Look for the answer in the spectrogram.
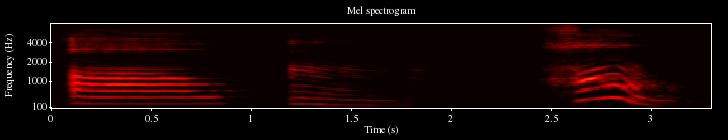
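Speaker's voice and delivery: teacher sounding out each sound, then the word; sounding out home. Shown as a demonstration. Teacher blending sounds for young readers, stretched sounds. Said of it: "So flipping the vowel helped us to figure out that word".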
